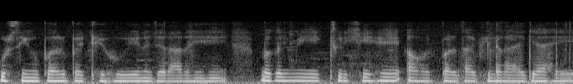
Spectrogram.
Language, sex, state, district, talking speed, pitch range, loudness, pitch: Hindi, female, Uttar Pradesh, Jyotiba Phule Nagar, 200 wpm, 150-165 Hz, -18 LUFS, 155 Hz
